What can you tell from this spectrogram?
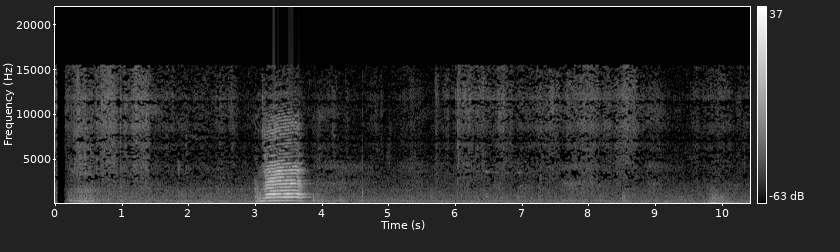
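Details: One quavering, tremulous sheep bleat rises briefly above quiet background hiss, with a soft low thump near the end.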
